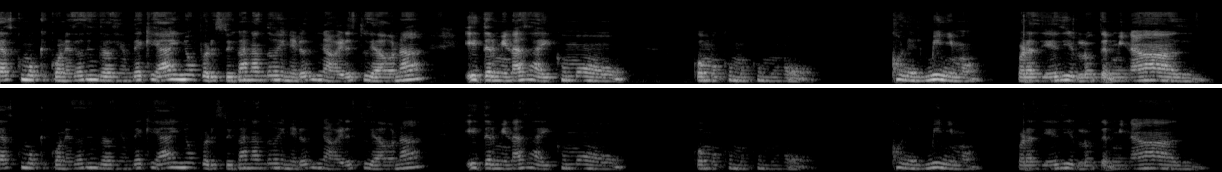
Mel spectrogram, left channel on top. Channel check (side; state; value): right; quieter; 13.6 dB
